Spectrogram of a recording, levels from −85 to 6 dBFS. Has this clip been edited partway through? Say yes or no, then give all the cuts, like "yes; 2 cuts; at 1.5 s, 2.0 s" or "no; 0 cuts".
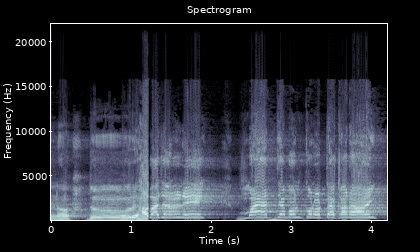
yes; 1 cut; at 1.2 s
